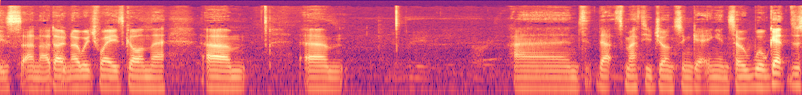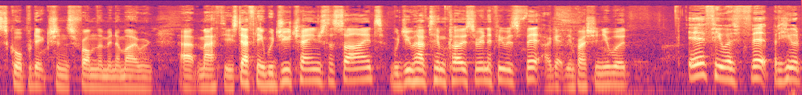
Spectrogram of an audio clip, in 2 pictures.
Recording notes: The PinkUn Show is LIVE from Departure Lounge in Norwich. All Canaries supporters are welcome every week to pop along to the pub and have their say live on the show.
